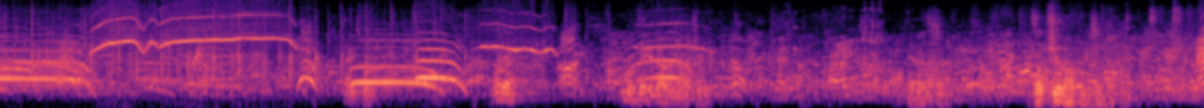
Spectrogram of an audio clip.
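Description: A man sings loudly into a microphone over loudspeakers.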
